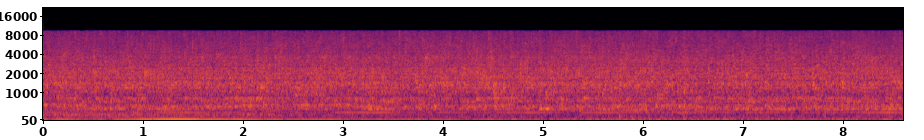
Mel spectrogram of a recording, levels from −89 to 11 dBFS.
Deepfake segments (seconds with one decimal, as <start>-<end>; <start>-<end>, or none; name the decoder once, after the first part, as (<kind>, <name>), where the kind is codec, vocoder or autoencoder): 6.0-8.2 (vocoder, WaveNeXt)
